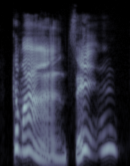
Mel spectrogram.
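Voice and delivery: high coaxing call to Satan; coaxing Saddam. Retold or imitated. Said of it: "see if Satan will have".

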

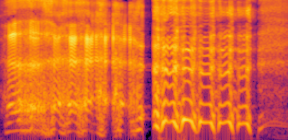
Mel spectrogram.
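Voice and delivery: imitated long, stuttering laugh; J D's laugh. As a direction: imitate a drawn-out run of laughter. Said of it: "thinking of J D's laugh".

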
